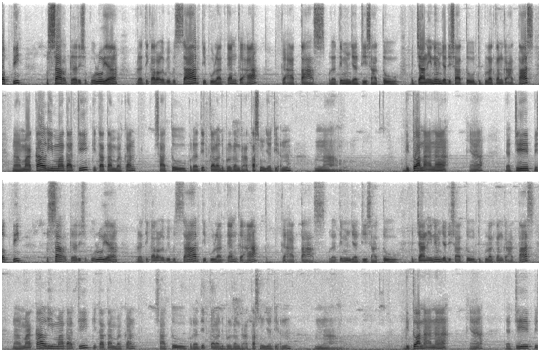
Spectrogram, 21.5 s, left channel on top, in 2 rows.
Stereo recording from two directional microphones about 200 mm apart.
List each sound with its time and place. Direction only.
0.0 s a man's voice: 30° left (ahead or behind)
18.8 s speech: 25° left (ahead or behind)
20.8 s a man's voice: 35° left (ahead or behind)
